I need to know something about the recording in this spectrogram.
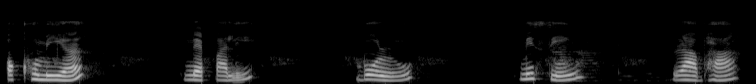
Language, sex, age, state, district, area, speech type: Assamese, female, 18-30, Assam, Charaideo, urban, spontaneous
